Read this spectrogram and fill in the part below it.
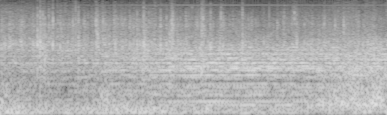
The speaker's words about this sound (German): Und wenn ich gerade dort unter den Bäumen bin, höre ich so ein eigenartiges Knistern. Der Dachstuhl bricht zusammen! Vorsicht, kommt auf die Funken auf!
